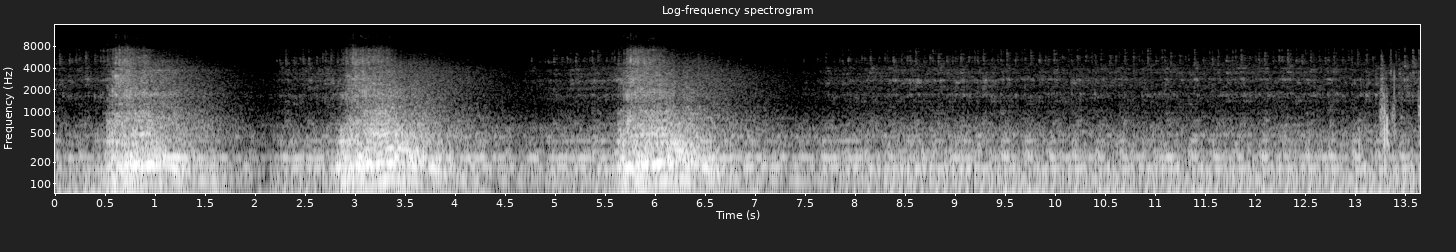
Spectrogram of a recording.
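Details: 1964 Chevrolet Impala SS 409 V8 just started: three clean throttle blips rise and fall smoothly, settling to an even steady idle with no tapping or knocks; sounds healthy, normal revving.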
